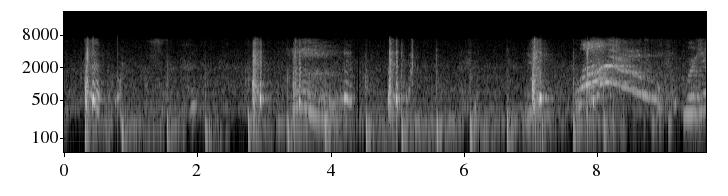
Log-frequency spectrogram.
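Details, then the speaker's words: Repeated bursts of harsh paroxysmal coughing in a child, bringing up scant sticky mucus despite seeming full of secretions, ending in a strained, drawn-out crying breath; paroxysmal cough associated with pertussis. "entonces logran ver este es un tipo de todos asociada a hacer quintos a tienen la mucosidad de escasa no logran ver que a pesar de que el niño pareciera que está lleno de secreciones e incluso no logra sacar tanta este saliva y son todos que son como repetitivas de acuerdo elimina escasa mucosidad son pegajo"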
